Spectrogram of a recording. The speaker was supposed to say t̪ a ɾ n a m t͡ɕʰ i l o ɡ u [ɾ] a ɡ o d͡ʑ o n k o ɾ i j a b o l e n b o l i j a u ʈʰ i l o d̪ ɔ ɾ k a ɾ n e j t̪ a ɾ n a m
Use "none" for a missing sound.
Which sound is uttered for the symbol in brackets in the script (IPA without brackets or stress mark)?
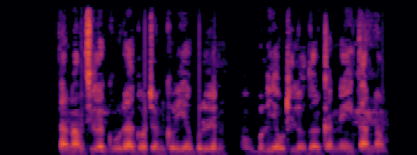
ɾ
